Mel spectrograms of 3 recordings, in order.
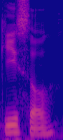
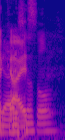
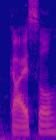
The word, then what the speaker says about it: Geisel: Theodore Seuss Giesel. Oh, that's not too bad. Theodore Seuss Diesel? Like what? Or Or Geisel? Yeah, Oh, Geisel. Geisel. Yeah.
